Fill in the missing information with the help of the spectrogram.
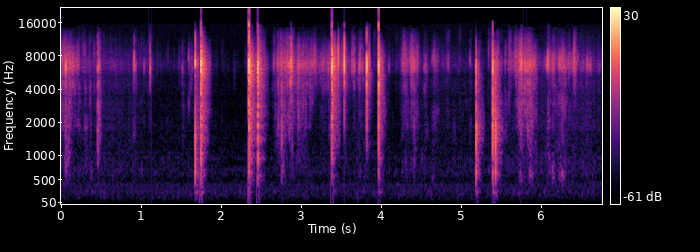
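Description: A gathered piece of clear plastic bubble wrap is pinched and twisted between fingers and fingertips over a larger sheet below, popping the air-filled bubbles. Sharp, bright pops burst out irregularly between stretches of soft, hissy crinkling of the sheet, with quiet gaps in between.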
